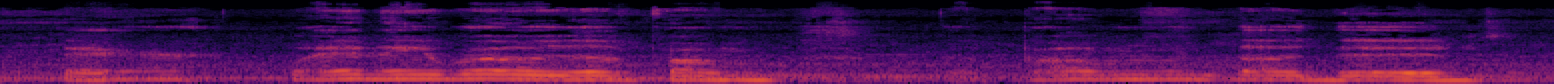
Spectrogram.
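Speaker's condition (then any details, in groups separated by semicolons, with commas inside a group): Multiple system atrophy, cerebellar type, MSA-C; cannot walk, progressive; speech changed, words hard to say, mumbling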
